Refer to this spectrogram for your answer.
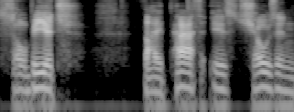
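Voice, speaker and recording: A man puts on a raspy character voice, speaking at a fairly slow pace. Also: dry, close sound with no echo. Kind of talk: archaic.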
